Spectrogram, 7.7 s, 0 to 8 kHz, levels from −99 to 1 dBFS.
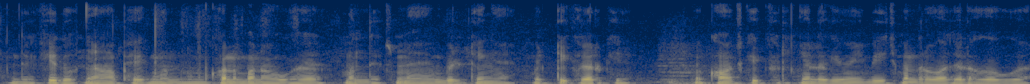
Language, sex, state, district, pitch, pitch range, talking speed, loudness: Hindi, male, Chhattisgarh, Bilaspur, 115 Hz, 115-120 Hz, 235 wpm, -39 LUFS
